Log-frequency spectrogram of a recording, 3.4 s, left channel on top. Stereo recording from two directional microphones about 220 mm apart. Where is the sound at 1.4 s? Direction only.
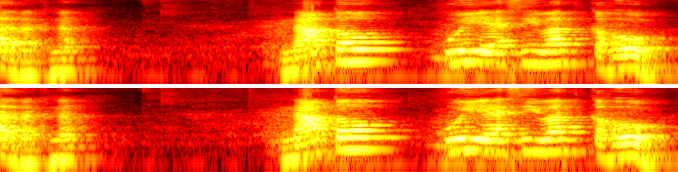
5° left (ahead or behind).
